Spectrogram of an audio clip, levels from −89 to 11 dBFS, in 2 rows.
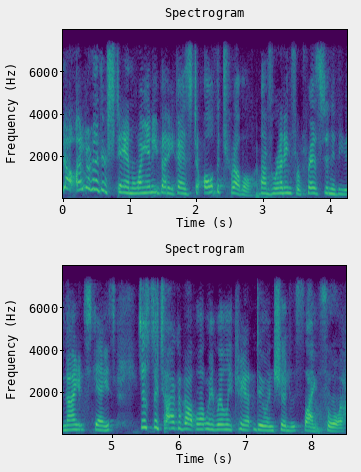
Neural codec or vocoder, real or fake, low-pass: codec, 16 kHz, 1 kbps, FreqCodec, larger model; fake; 7.2 kHz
